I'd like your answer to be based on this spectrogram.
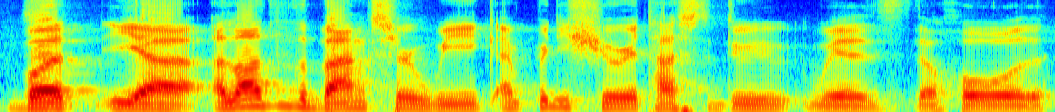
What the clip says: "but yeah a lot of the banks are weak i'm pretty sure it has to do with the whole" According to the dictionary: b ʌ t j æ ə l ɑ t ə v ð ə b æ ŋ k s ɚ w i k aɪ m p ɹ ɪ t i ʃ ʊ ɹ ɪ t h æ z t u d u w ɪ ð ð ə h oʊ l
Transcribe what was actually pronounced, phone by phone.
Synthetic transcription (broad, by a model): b ʌ t j æ ə l ɑ t ə v ð ə b æ ŋ k s ɚ w i k aɪ m p ɹ ɪ t i ʃ ʊ ɹ ɪ t h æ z t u d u w ɪ ð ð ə h oʊ l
